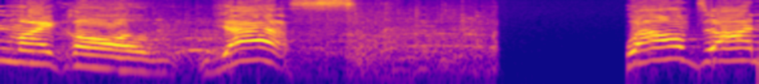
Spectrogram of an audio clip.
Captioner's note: cheers and applause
